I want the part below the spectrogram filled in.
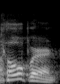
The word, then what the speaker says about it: Cockburn: It's like Kofi Coburn. It's spelled Cockburn, but it's Coburn.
